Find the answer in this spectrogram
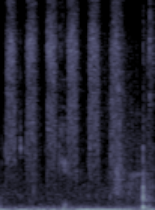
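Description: Trigger spray bottle spritzing leather cleaner onto a leather chair arm, a soft hiss, with a sharp click near the end.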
